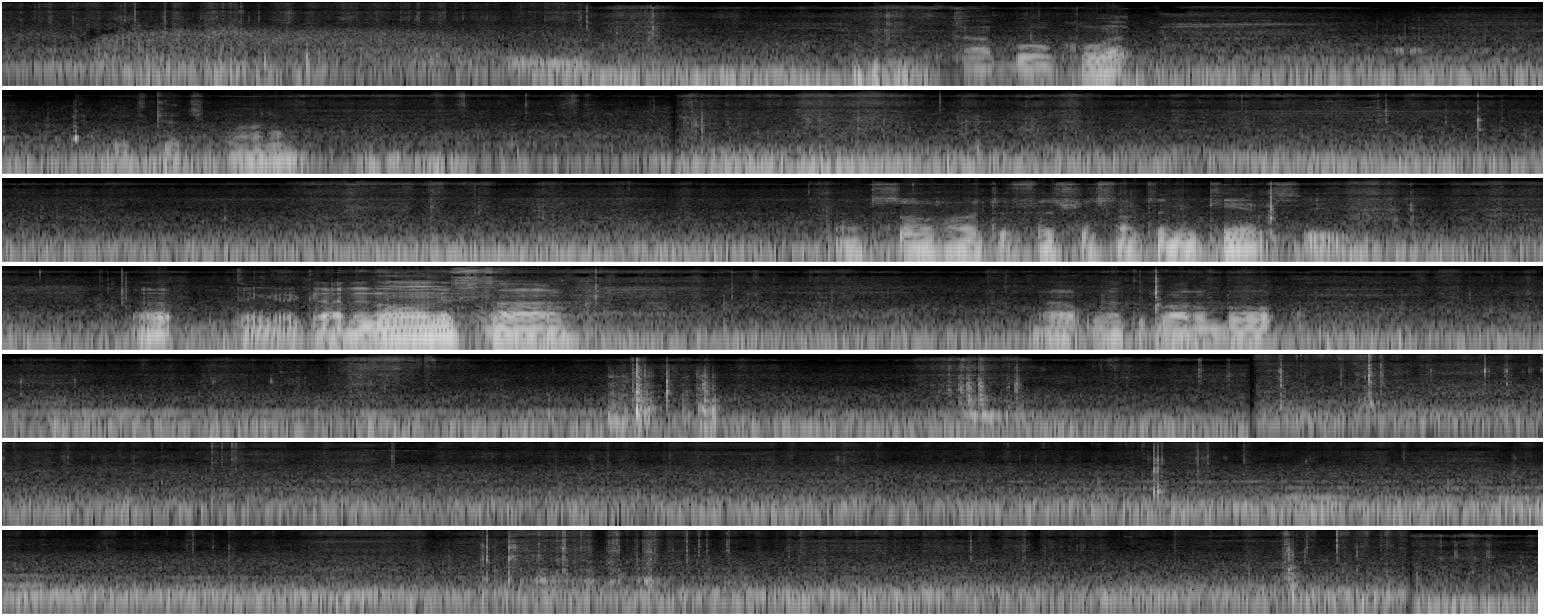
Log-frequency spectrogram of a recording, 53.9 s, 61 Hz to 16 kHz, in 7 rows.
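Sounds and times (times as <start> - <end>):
low rumble: 0.0 - 4.8
steady background hum: 0.0 - 53.9.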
